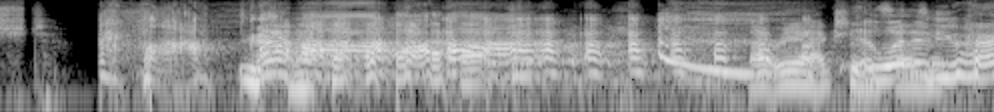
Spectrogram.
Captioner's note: all laughing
